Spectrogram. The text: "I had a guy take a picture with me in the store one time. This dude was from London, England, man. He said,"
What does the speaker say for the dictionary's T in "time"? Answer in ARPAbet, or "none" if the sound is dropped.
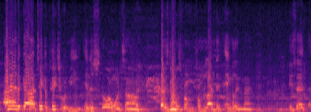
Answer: S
